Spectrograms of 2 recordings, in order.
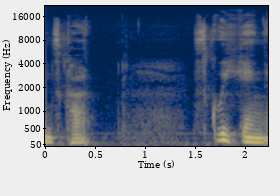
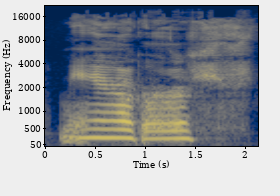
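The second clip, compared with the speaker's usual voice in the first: higher meow, growl, then a hiss; a hammed-up prowling cat at night; strange cat noises; 8 semitones higher, much slower than usual. Simpkin answering the sleeping tailor, meow growl and hiss. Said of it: "made strange, horrid noises".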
